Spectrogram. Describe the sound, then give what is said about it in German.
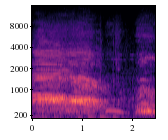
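A large crowd of protesters at mass demonstrations in Sudan against a military coup shouts and chants together in a loud, sustained roar of massed voices that dips briefly, then surges again. “Eine neue Welle von Massendemonstrationen folgte.”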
